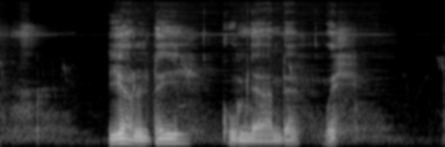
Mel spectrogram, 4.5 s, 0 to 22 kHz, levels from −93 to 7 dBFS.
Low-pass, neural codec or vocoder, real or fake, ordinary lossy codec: none; none; real; none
